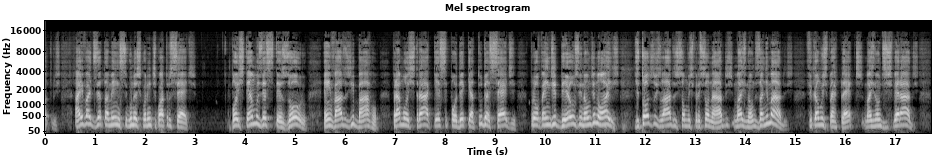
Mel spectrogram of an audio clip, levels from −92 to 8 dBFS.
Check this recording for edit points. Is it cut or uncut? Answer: uncut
